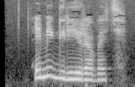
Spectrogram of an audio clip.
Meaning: to emigrate (to leave one's country in order to reside elsewhere)
- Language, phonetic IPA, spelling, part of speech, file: Russian, [ɪmʲɪˈɡrʲirəvətʲ], эмигрировать, verb, Ru-эмигрировать.ogg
